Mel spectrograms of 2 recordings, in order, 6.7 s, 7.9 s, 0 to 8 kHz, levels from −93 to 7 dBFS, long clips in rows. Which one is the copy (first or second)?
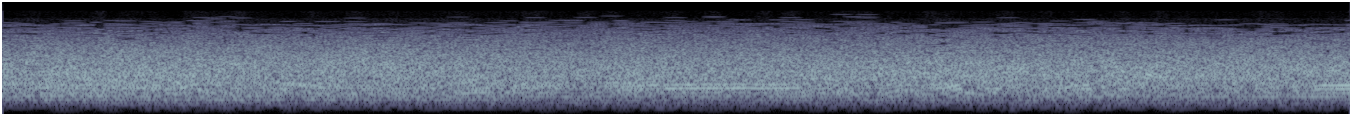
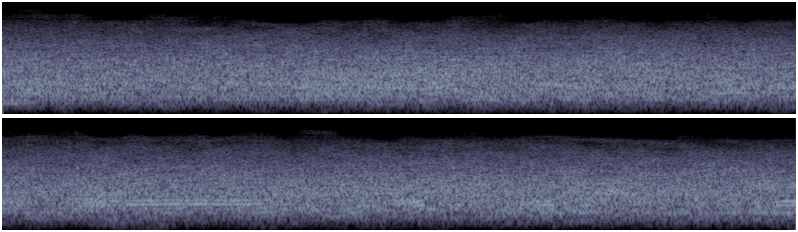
second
